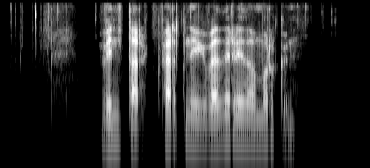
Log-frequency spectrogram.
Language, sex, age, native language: Icelandic, male, 20-29, Icelandic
